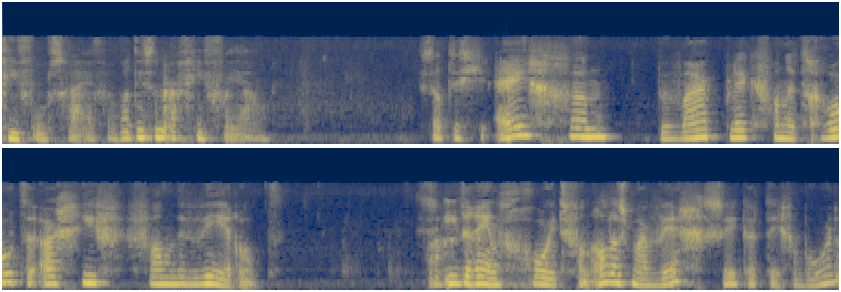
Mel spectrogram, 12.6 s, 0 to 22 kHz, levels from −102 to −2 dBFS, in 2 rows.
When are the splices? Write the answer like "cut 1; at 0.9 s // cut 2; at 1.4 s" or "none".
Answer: none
